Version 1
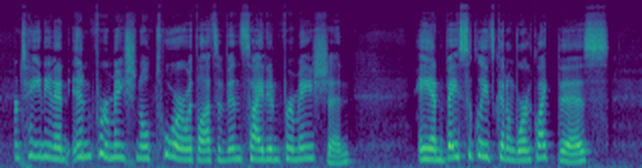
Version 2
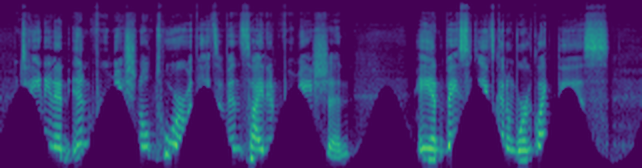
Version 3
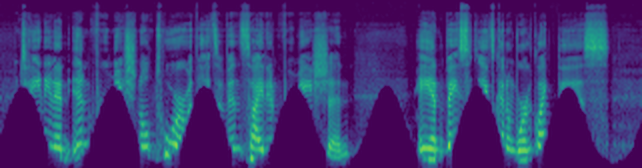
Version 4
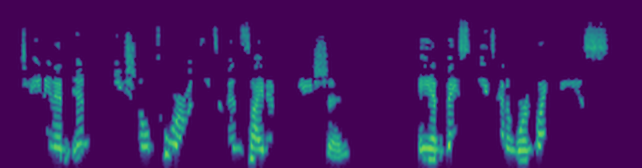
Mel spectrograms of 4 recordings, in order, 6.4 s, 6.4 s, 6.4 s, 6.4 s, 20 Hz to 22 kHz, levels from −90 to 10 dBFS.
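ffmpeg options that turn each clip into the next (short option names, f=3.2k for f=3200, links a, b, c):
-af "lowshelf=f=230:t=q:w=1.5:g=9,afftfilt=real='re*gte(b*sr/1024,250*pow(2800/250,0.5+0.5*sin(2*PI*1.1*pts/sr)))':imag='im*gte(b*sr/1024,250*pow(2800/250,0.5+0.5*sin(2*PI*1.1*pts/sr)))':win_size=1024:overlap=0.75,volume=3.5dB"
-af "equalizer=f=150:w=5.2:g=11,volume=6dB"
-af "afftfilt=real='re*gte(hypot(re,im),0.0631)':imag='im*gte(hypot(re,im),0.0631)':win_size=1024:overlap=0.75,lowpass=7.4k"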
